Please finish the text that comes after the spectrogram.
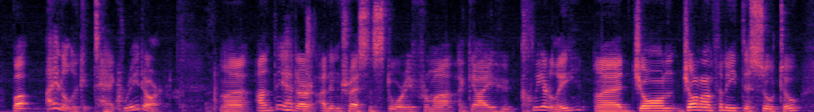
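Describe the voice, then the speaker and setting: Rambling man, slightly high voice. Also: a bit bright. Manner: rambling storyteller with many ums and restarts. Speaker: podcast co-host. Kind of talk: casual chat.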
